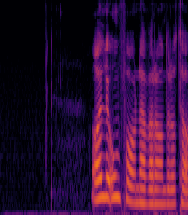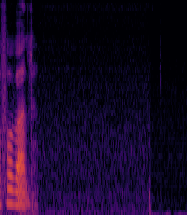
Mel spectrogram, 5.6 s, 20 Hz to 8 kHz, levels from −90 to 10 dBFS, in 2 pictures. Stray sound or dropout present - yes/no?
no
